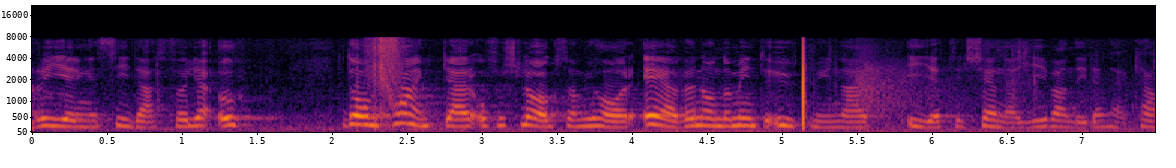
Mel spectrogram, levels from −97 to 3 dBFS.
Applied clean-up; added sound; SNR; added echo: none; Fireworks; 10 dB; none.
